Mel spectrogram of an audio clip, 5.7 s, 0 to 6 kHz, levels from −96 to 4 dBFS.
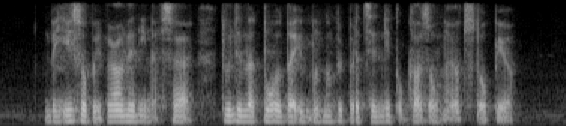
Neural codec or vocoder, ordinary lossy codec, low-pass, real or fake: autoencoder, 22.05 kHz, a latent of 192 numbers a frame, VITS, trained on one speaker; MP3, 48 kbps; 5.4 kHz; fake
